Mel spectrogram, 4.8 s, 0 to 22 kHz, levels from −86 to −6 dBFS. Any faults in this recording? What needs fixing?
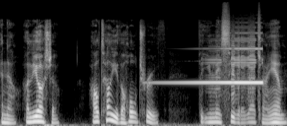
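A loudspeaker feedback squeal runs from 2.37 s to 4.41 s: the microphone is picking up the loudspeaker it feeds, and at about 1.5 kHz the loop gain climbs past one. That single tone builds by itself over roughly one and a half seconds into a steady squeal that ends up about 5 dB louder than the speech. Reduce loop gain at that frequency by lowering monitor level, repositioning the microphone, or notching around 1.5 kHz.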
